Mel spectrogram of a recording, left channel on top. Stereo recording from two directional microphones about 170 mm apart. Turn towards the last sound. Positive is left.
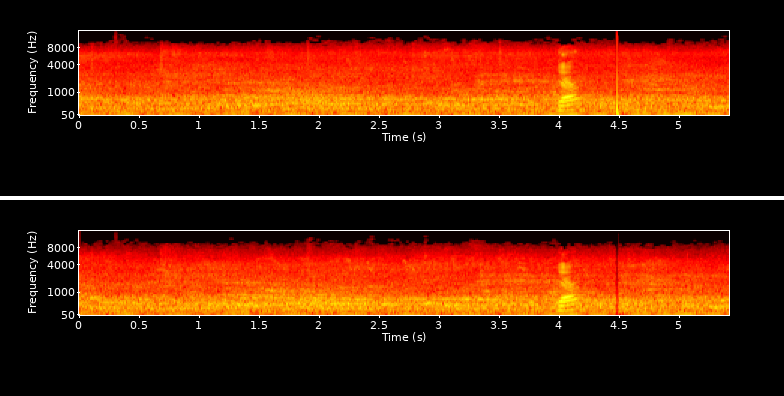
turn(degrees=-20)  # may be behind; listen again after turning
